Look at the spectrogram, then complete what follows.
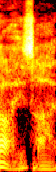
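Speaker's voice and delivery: airy, breath-filled, hushed delivery. Retelling his wife's remark about Tom Brady: imitating a breathy remark. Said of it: "she said it, like, breathy".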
